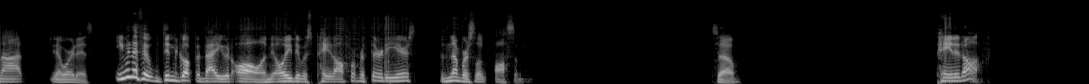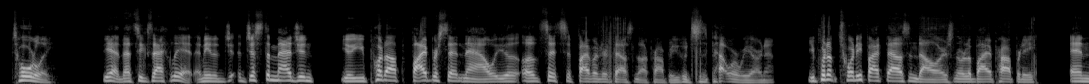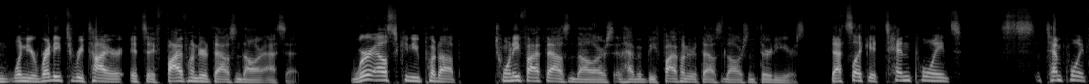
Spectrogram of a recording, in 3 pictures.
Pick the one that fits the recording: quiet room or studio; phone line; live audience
live audience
